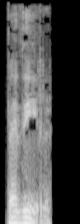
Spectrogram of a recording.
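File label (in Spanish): "pedir", español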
